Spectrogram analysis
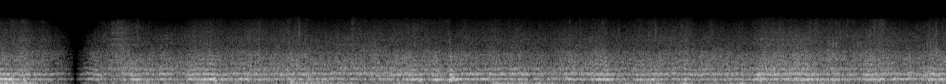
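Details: Steady droning hum from a crowded honey bee colony during a spring hive split, frames with brood and queen cells being inspected; the buzz holds an even low pitch with a brighter overtone, briefly cut by a sharp knock near the start.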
